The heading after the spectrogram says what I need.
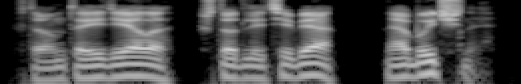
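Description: A man's voice: sits low, steady tone, a little fast, clean tone, no room sound, studio quality, close to an everyday voice. Man voicing an earnest grateful miner. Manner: earnest, insistent.

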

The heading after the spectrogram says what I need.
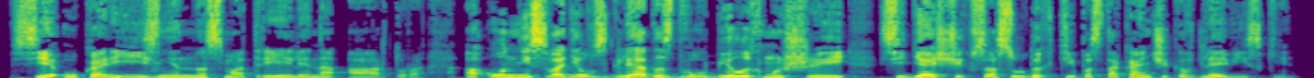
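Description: A man reading a story aloud with theatrical flair, his voice rising and falling widely through every sentence. He sits a little higher than most men and keeps the telling animated. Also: normal speed, hardly any pauses. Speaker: audiobook narrator. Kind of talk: expressive audiobook narration.

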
